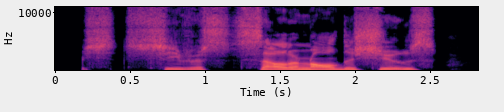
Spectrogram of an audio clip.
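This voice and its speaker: Recorded very cleanly against total silence, the voice is dry and close with no echo and moves at a fairly slow pace. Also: woman. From Sicily, Italy. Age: 90s. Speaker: retired resident. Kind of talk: casual interview. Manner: halting; animated.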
